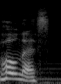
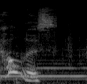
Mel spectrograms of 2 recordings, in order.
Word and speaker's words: Holness: Are you going to say Bob Holness? Yeah, Bob Holness. Is it wholeness? Wholeness. Wholeness. Wholeness. Wholeness. Wholeness. Why are you saying wholeness? Because that's how you pronounce it, Bob Wholeness.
